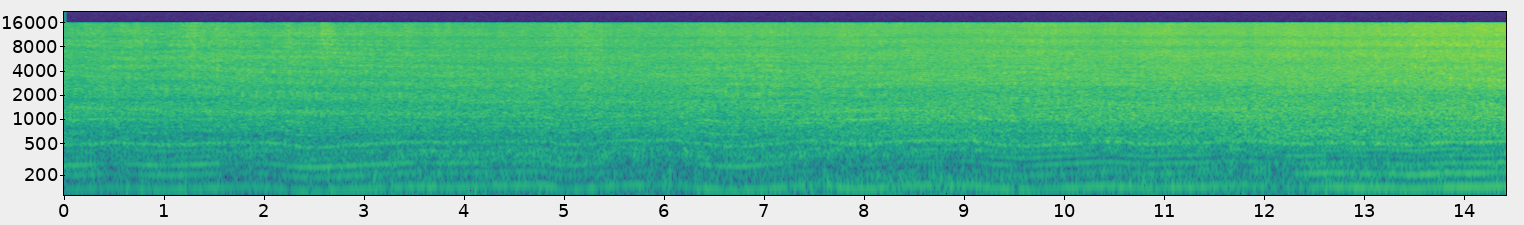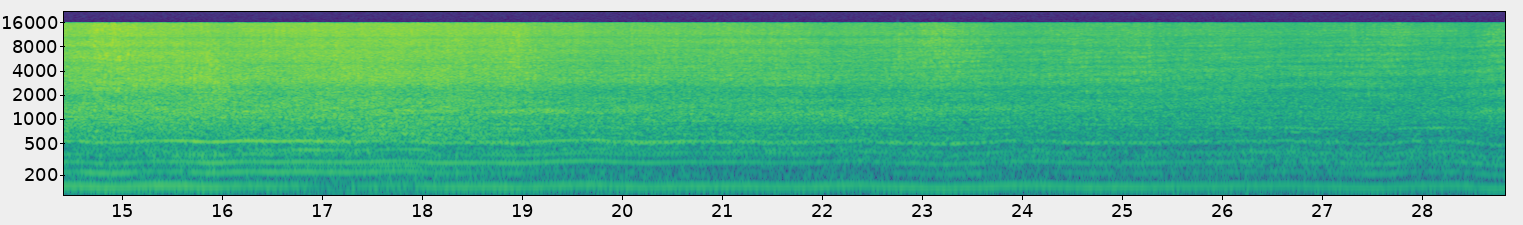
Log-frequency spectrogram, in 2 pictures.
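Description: Sonalika GT22 mini tractor's diesel engine running steadily under load as its rotavator puddles a flooded paddy field, with a rushing churn of mud and water. It grows louder as the tractor passes close, about halfway through, then eases off as it drives away.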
